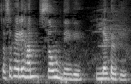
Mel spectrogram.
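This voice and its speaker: A woman teaching the pronunciation of Quranic letters in an online class, explaining patiently with everyday examples and drawing out sounds slowly for students to copy. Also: fairly high pitch, lively intonation, warm tone, slight background noise. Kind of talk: online tajweed lesson.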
